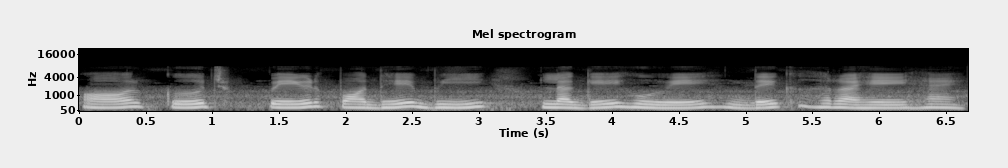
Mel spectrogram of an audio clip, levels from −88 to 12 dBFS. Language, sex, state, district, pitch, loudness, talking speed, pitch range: Hindi, female, Madhya Pradesh, Umaria, 175 Hz, -13 LUFS, 90 wpm, 170-195 Hz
